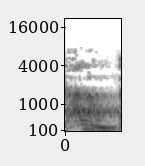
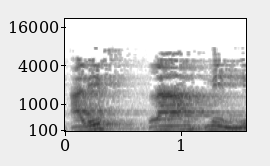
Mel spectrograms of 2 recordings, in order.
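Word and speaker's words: alif lam mim (الم): Makanya dibacanya bukan alif seperti alif lam mim, tidak dibaca alam, tapi alif lam mim, dibacanya per huruf.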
